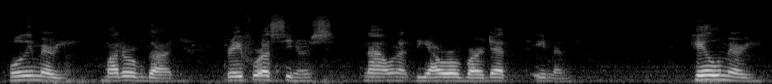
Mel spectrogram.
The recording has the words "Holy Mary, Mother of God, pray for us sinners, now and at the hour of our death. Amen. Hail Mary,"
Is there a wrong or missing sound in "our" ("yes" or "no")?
no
